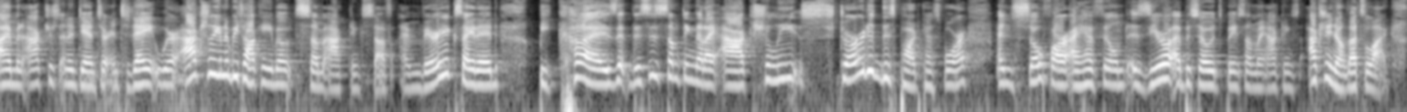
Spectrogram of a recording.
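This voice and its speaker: A woman talks very fast in a fairly high voice, her tone animated. Her loudness swings widely and her intonation stays lively. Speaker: actress and podcast host. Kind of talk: casual podcast monologue.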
